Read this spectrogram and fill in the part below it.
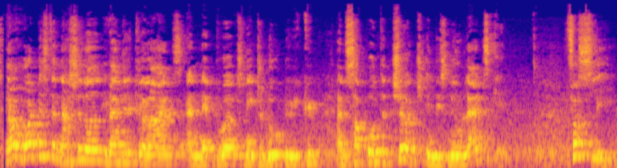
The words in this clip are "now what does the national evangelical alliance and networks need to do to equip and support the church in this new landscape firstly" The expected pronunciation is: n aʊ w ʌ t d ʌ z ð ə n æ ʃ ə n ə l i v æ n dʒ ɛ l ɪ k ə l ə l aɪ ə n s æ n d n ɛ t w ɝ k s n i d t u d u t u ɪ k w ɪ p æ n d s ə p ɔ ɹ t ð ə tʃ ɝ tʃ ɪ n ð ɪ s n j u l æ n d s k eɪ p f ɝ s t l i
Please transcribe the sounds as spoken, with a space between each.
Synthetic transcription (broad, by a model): n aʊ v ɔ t d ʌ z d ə n æ ʃ ə n ə l i v æ n dʒ ɛ l ɪ k ə l ə l aɪ ə n s æ n d n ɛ t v ɝ k s n i d t u d u t u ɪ k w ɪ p æ n d s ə p ɔ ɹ t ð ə tʃ ɝ tʃ ɪ n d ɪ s n j u l æ n d s k eɪ p f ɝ s t l i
